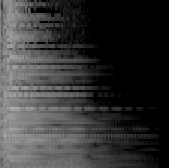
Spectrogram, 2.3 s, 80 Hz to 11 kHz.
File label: E Suspended 2nd Suspended 4th F sharp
